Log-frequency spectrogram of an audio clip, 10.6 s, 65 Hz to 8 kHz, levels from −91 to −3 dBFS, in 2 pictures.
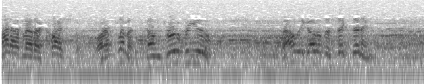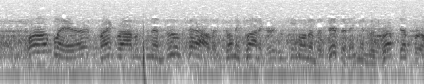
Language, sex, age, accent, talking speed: English, male, 60-79, American, 240 wpm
